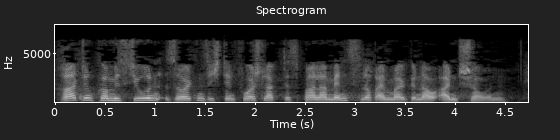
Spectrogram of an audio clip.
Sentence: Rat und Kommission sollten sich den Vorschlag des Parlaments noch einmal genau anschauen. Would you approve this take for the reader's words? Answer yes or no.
yes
